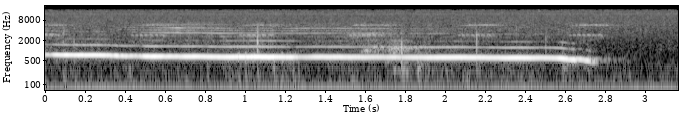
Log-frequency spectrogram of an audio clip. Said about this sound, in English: That's just a coyote. Just a coyote. You act like it meant something, Captain.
